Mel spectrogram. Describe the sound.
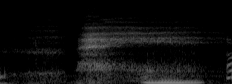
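A person imitates a villain's deep, mechanical breathing with a long, hissing inhale followed by a low, rasping exhale. The breaths are fairly quiet and slow, and no words are spoken.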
